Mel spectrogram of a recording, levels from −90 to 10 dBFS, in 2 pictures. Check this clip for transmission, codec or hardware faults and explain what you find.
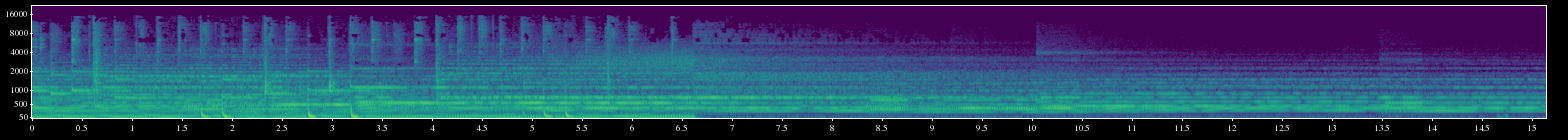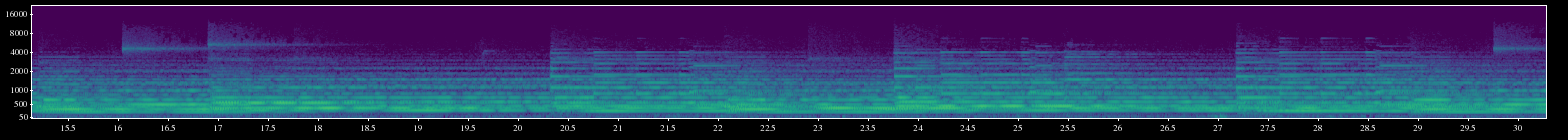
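No faults turn up anywhere in this recording. There is no moment in it that needs flagging.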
